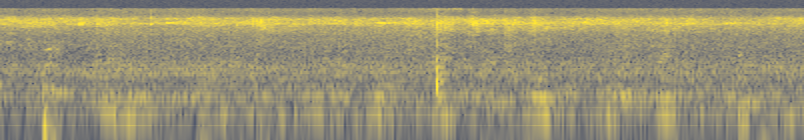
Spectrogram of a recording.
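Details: Honey bee humming in a steady low drone with a clear overtone above it. A few soft clicks and taps break through, and a faint high hiss runs throughout.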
